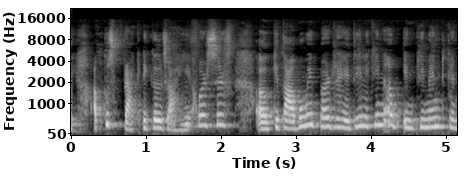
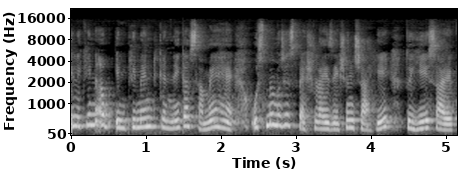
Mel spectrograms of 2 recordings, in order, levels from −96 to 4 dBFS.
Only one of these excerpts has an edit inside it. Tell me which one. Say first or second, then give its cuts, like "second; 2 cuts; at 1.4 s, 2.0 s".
first; 1 cut; at 1.6 s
